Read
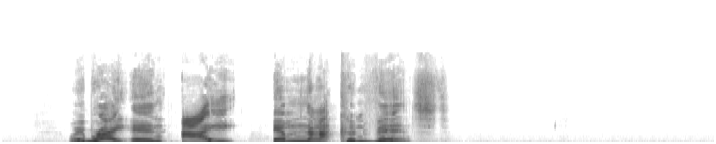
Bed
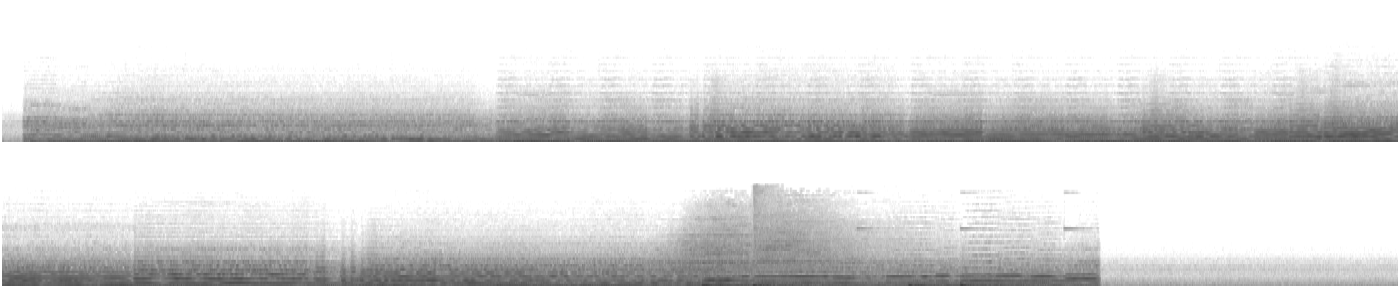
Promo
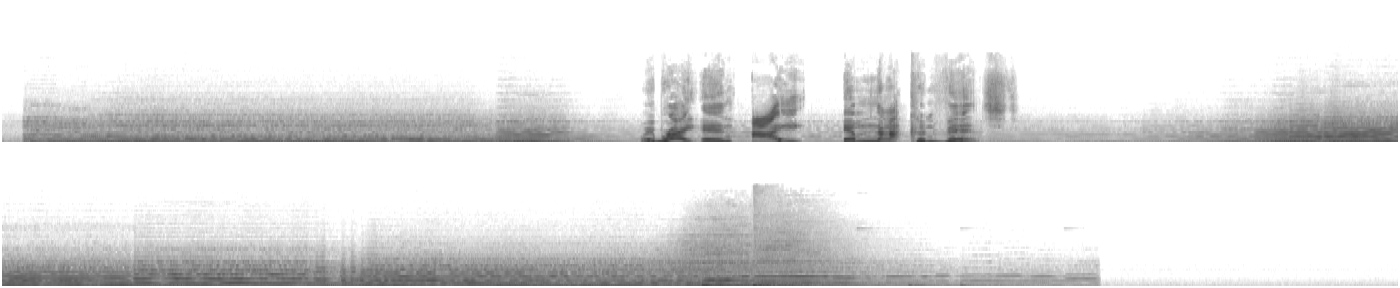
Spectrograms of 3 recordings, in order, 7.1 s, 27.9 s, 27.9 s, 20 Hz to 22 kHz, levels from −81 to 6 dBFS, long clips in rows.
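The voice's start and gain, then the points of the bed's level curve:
5.70 s, +0.5 dB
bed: 0:05.32 −2.5 dB
0:06.22 −23 dB
0:11.61 −23 dB
0:12.90 −2.5 dB
0:21.85 −2.5 dB
0:23.47 −18.5 dB

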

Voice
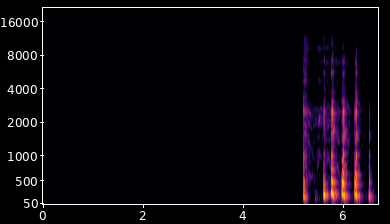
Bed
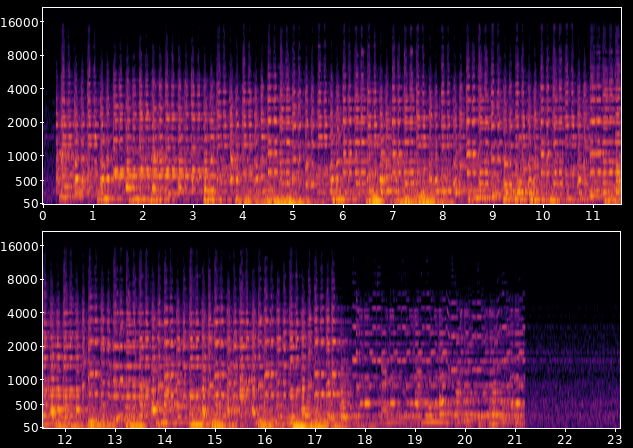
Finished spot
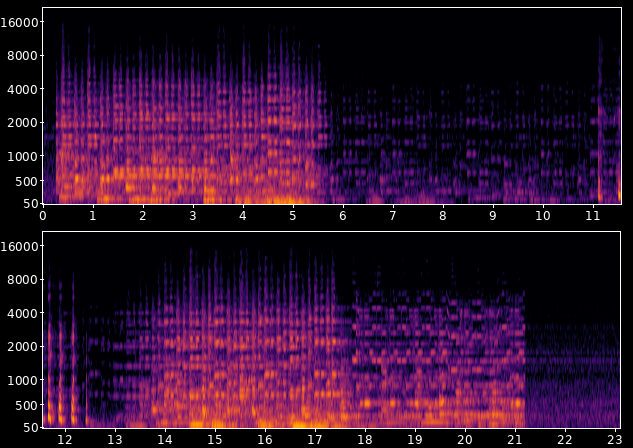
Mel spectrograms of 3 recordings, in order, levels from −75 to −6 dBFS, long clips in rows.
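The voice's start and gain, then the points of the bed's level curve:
5.90 s, −4.5 dB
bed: 0:05.39 −3.5 dB
0:05.86 −26.5 dB
0:12.84 −26.5 dB
0:14.27 −2 dB

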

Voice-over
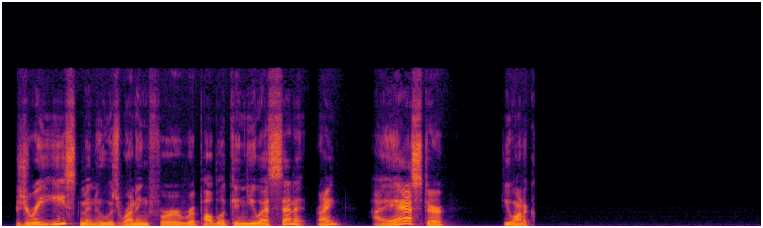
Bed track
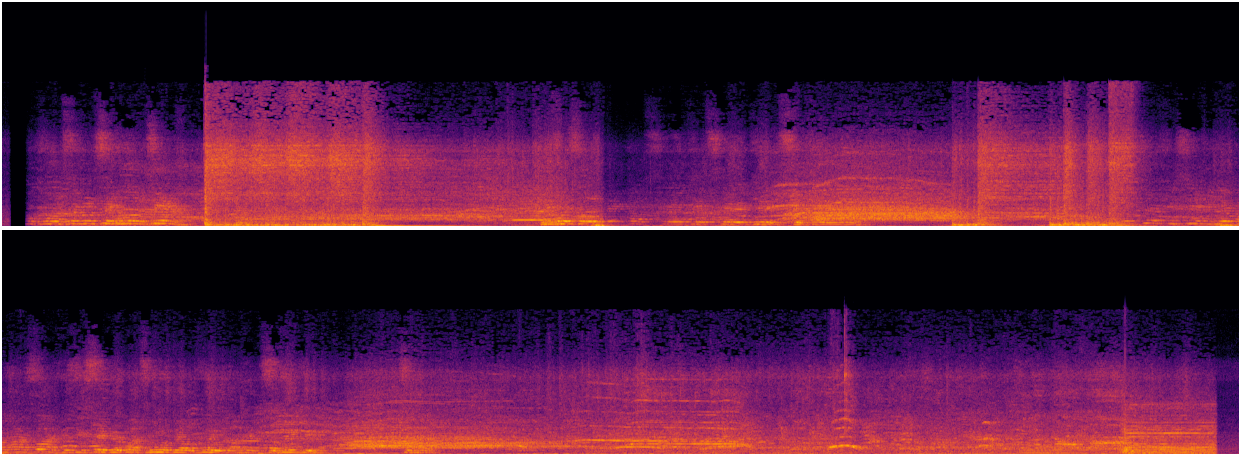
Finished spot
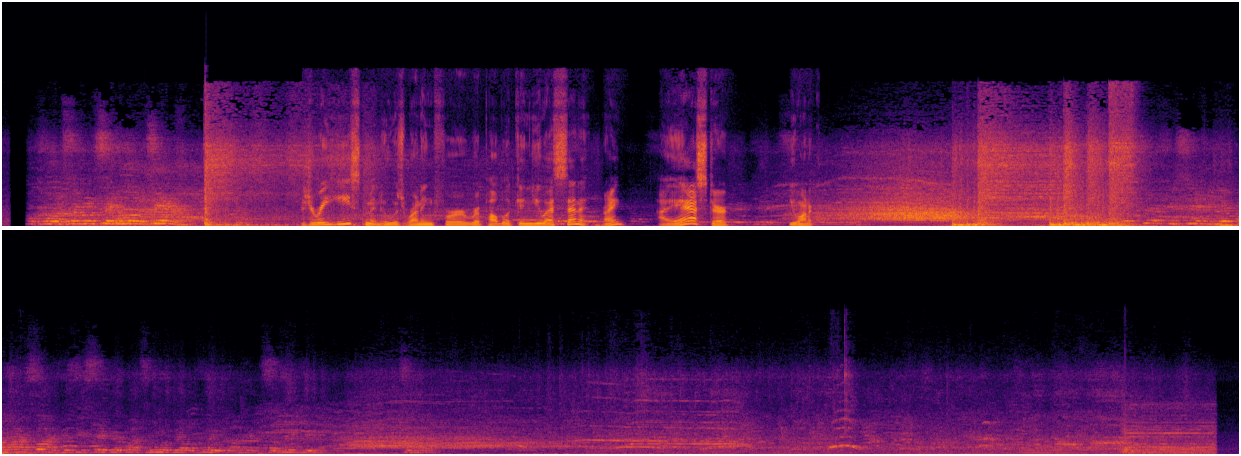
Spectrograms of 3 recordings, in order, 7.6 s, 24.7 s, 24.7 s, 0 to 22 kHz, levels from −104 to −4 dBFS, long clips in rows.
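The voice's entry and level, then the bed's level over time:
2.85 s, −1.5 dB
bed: 0:01.91 −2 dB
0:02.66 −16.5 dB
0:08.31 −16.5 dB
0:09.02 −1 dB
0:12.04 −1 dB
0:13.32 −15 dB

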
